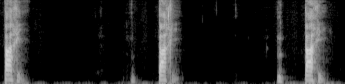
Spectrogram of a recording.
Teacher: パにアクセントを置くことで、意識がパに集中するので、意外とリがうまく発音できる · パにアクセントのままで、りはあまり意識しないでください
